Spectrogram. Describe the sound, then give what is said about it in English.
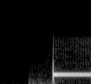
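A phone line begins ringing: after a faint rustle, a steady electronic ringback tone starts abruptly and holds unbroken at a fairly loud level, with no one talking. “okay it didn't even ring this isn't good you have reached the voicemail.”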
